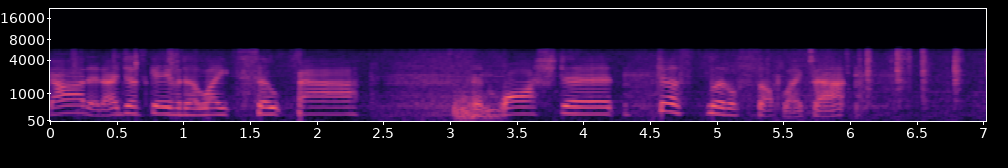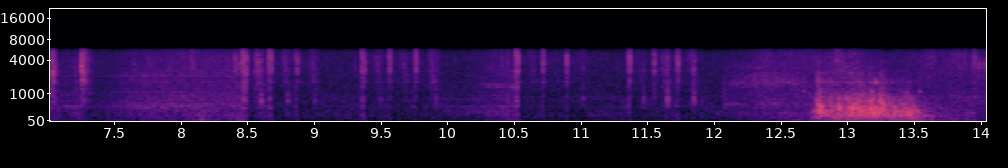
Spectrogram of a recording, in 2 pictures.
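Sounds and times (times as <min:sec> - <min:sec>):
typewriter mechanism clicking: 0:08.4 - 0:12.0.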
